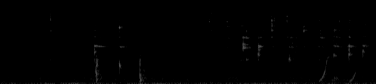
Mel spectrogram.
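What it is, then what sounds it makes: Glass bottle partly filled with water. Fingertips and nails tap a flat, clear, hollow glass bottle held sideways and tilted, partly filled with water. Bright, quick clinks mix with small drips and sloshing gurgles, some sliding up in pitch, all fading almost at once.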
